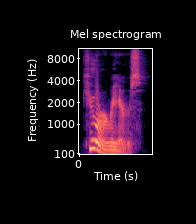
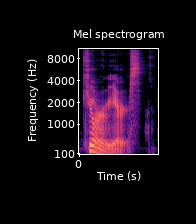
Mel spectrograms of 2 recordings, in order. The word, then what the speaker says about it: curious: 不允许读成 curious，错了，它结尾是 o u s，是没有儿化音的，一定是 curious，curious，而不是 curious。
